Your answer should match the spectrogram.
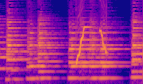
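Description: Cheerful background music with a clarinet-like woodwind melody over a bass line, with a comic sound effect about a second in that slides up in pitch and then back down.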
